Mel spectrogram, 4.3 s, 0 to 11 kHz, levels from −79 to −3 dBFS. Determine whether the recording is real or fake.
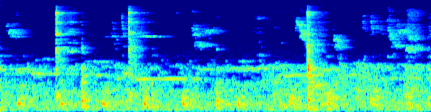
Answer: real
